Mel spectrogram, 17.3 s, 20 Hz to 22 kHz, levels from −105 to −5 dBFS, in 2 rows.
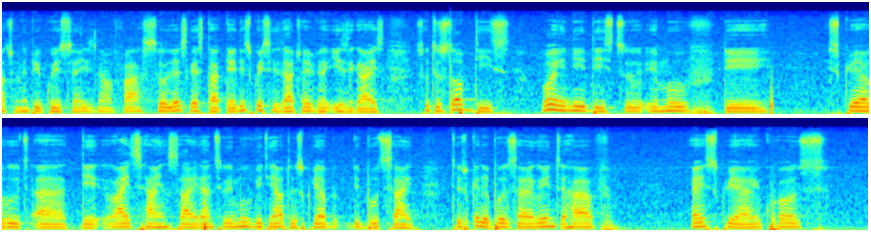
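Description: At 4.49 s there's a loud pop, actually a quick double, ending around 4.62 s. Single pops follow at 7.69 to 7.73 s and 10.70 to 10.74 s. Each one jumps roughly 15 dB above the surrounding audio, and the sound carries on under it. That sharp, brief thump is most likely a voltage spike, from a switch, static or a driver glitch, getting into the signal chain.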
